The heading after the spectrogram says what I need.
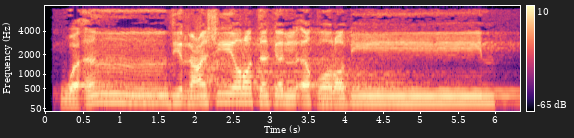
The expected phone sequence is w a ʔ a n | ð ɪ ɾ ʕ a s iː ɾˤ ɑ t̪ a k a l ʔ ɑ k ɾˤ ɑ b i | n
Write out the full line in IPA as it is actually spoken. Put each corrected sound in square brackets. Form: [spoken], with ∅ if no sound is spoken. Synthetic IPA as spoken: w a ʔ a n | ð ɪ ɾ ʕ a [ʃ] iː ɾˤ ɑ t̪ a k a l ʔ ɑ [q] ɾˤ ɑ b i | n

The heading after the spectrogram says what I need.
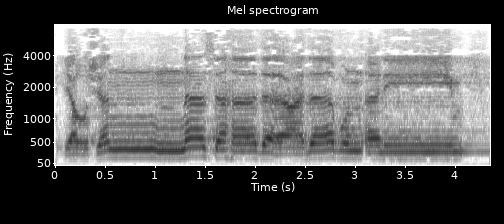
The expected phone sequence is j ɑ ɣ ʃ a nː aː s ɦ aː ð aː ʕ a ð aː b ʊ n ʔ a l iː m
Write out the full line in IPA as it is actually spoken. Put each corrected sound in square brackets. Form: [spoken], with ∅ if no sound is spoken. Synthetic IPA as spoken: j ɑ ɣ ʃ a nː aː s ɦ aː ð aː ʕ a ð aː b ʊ n ʔ a l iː m

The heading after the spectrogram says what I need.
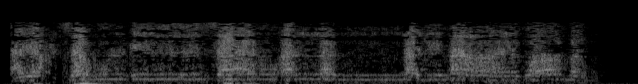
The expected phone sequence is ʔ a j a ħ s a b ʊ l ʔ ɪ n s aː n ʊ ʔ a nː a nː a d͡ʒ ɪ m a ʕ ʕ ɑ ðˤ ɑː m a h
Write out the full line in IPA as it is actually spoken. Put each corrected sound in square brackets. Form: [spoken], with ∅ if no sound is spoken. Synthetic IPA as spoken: ʔ a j a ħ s a b ʊ l ʔ ɪ n s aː n ʊ ʔ a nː a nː a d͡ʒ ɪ m a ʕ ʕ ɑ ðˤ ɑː m a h

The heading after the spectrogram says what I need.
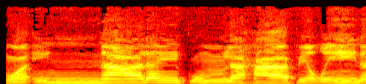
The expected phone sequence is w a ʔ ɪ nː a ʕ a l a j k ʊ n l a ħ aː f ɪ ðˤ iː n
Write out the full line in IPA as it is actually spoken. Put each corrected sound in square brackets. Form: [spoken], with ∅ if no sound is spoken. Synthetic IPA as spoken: w a ʔ ɪ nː a ʕ a l a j k ʊ [m] l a ħ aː f ɪ ðˤ iː n

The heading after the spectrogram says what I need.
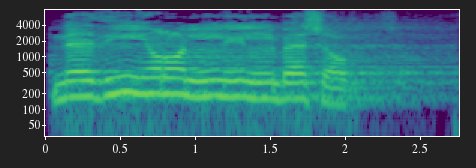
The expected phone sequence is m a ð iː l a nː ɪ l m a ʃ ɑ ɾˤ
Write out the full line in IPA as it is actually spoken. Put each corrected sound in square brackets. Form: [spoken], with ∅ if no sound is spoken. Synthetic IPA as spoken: [n] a ð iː [ɾ] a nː ɪ l [b] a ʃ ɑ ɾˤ

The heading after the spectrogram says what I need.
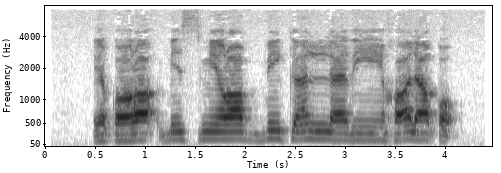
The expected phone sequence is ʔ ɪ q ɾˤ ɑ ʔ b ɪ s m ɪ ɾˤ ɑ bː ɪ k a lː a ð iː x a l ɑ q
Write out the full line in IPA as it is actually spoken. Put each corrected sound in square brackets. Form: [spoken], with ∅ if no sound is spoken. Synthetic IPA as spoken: ʔ ɪ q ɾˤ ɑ ʔ b ɪ s m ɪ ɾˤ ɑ bː ɪ k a lː a ð iː x a l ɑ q

